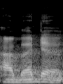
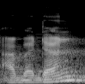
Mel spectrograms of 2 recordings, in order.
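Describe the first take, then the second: First: The word ends on an open vowel. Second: The word ends with an n sound. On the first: The reader stops on this word. "kita baca abada kalau berhenti" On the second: This is the basic form of the word. "Asal katanya ini adalah abadan"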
